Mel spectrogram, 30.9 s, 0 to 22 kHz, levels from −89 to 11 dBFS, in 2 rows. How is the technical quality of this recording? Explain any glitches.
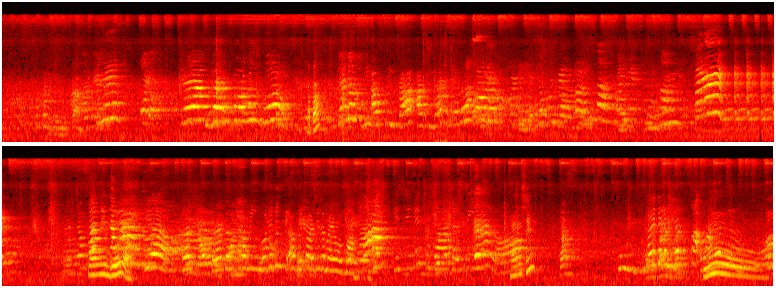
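The recording has one glitch. From 14.62 to 15.66 s, the CD gets stuck on one turn: a scratch throws the laser back, replaying a 0.26 s fragment four times as an even stutter with brief mutes.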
